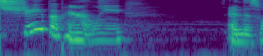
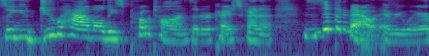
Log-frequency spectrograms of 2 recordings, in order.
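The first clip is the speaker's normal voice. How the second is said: usual speaking voice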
